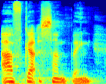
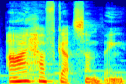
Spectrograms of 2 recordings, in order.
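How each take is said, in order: First: I have is contracted to I've. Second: I have is said fully as two words.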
